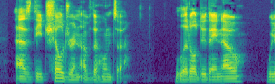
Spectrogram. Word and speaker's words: junta: the famous quote-unquote junta by the way it's pronounced junta regardless media outlets have parroted this which in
